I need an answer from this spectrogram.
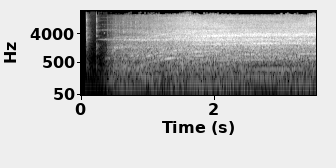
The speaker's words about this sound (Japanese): あー、ちょっとうるさいですね。掃除機です。掃除機をかけます。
